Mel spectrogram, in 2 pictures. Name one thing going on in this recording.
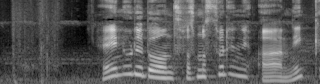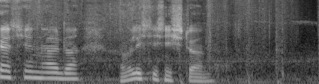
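A man talks loudly and with animation into a close microphone.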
